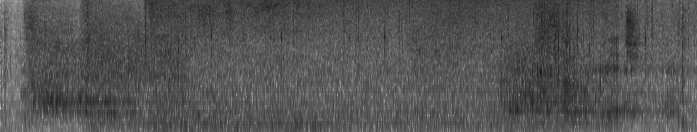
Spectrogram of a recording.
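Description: Flames roar and crackle from a fiery blast.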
